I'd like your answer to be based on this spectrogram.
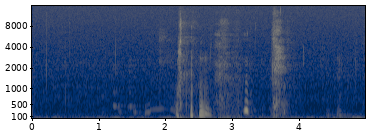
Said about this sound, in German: das ist schlimm, wenn ich husten.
